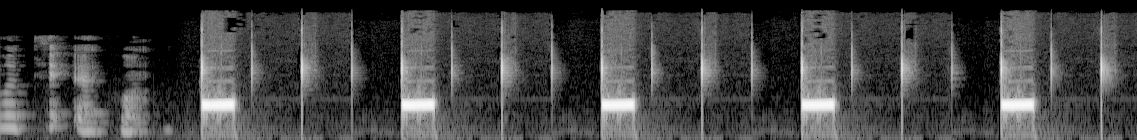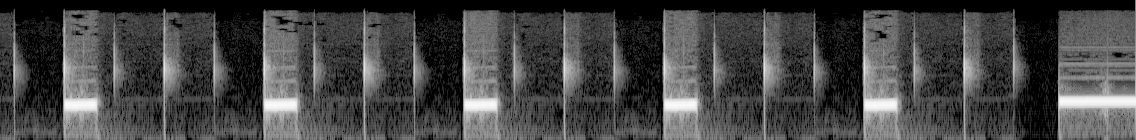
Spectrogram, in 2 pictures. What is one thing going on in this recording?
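A countdown timer ticks with short beeps, once a second.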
